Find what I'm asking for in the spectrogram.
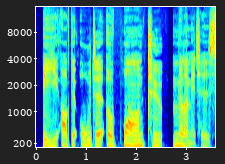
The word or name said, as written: be of the order of 1-2 mm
